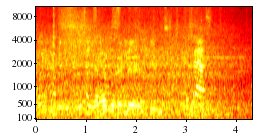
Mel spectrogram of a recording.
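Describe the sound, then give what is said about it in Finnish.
Inside a Barcelona metro train carriage, a steady rumbling hum of the moving train fills the background while many passengers chatter at once in an indistinct, lively murmur. “Tässä ääntä puhekielon keskeltä barcelonalaisesta metrosta.”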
